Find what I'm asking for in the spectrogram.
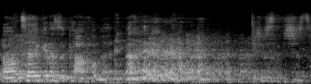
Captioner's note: laughter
